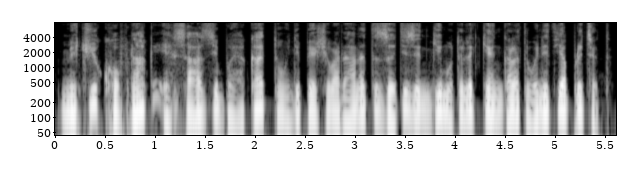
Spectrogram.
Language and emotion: Kashmiri, fearful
